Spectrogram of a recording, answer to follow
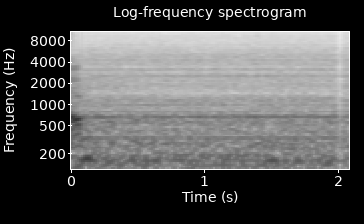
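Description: A steady background hum from machinery or ventilation, with faint steady tones and no change through the pause.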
